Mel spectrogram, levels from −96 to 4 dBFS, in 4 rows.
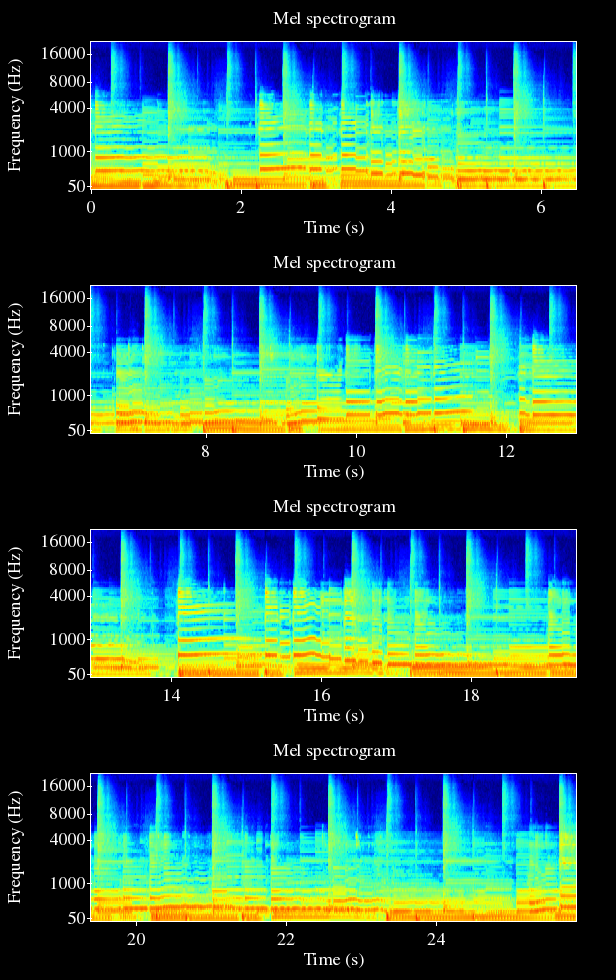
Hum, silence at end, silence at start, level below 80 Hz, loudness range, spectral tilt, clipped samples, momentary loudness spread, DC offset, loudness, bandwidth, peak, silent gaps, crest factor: none; 0 s; 0 s; -28 dBFS; 2 LU; -6.5 dB/octave; under 0.1%; 4 LU; under 0.1%; -21 LUFS; over 20 kHz; -2 dBFS; none; 18 dB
